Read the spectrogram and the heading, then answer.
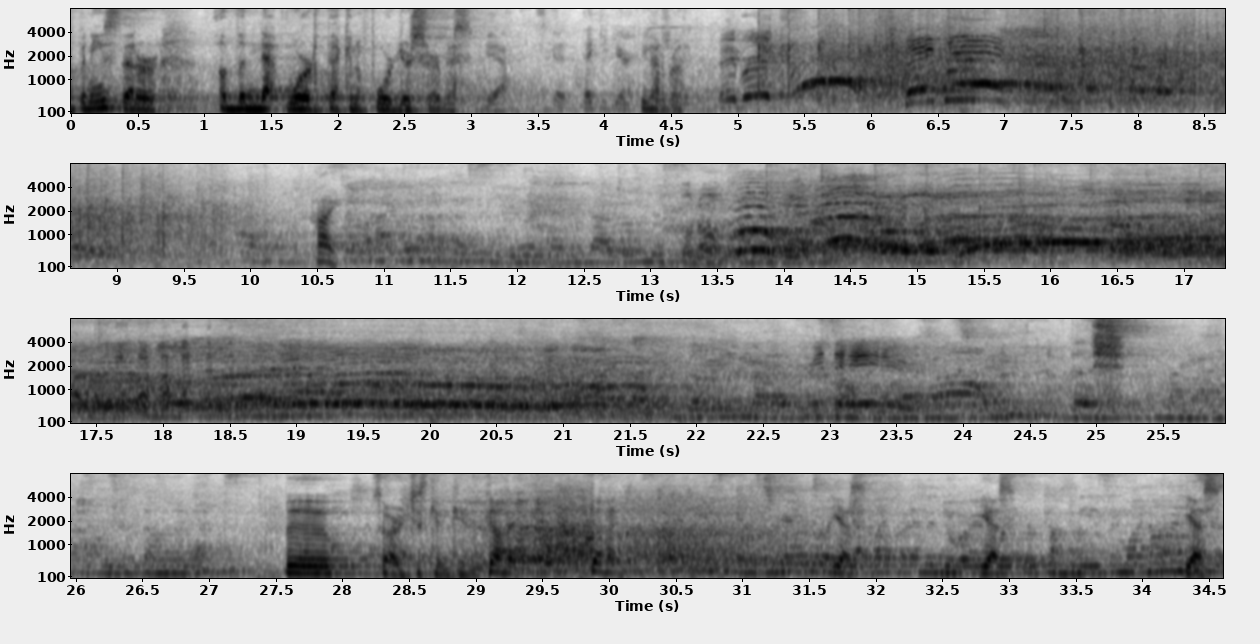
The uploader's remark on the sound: Complete fire coming out of this keynote at Tampa Startup Week.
